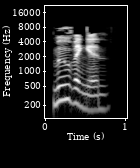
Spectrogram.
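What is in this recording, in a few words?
"moving in", British English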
